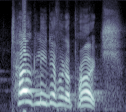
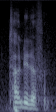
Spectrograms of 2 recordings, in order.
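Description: First: Loud, high preacher's proclamation; emphatic exclamation. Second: Soft, understated echo; quiet repeat. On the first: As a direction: belt it out to the congregation. Emphatic take, then quiet repeat. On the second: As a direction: drop right down and let it settle. Quiet repeat after loud take. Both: Real, not acted.

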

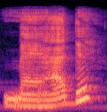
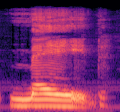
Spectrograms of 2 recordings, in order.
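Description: First: Said in the usual way. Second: "made" with a long A, slow and clear; contrasting "made" with "mad"; long vowel. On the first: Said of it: "instead of mad". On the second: Shown as a demonstration. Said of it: "becomes made".

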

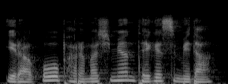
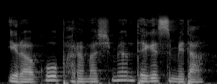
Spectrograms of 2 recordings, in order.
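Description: The two takes are said the same way.

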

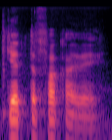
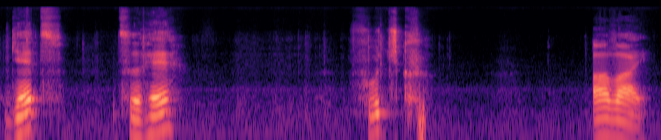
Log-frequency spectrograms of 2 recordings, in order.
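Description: First: Said in the usual way. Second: Each word punched out loud; loud mock curse. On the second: (kelime kelime bağırılan küfür)

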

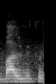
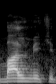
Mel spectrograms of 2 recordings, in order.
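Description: First: বাল্মীকি said as "balliki", double l and no m; common mispronunciation. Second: বাল্মীকি said as "bal-mi-ki"; ম pronounced. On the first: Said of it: "অনেকে বলে থাকে". (বাল্মীকি-কে "বাল্লিকি" উচ্চারণ) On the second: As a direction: sound l, then a clear m in বাল্মীকি. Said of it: "এটা সঠিক উচ্চারণ হবে". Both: Shown as a demonstration.

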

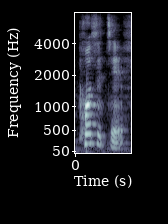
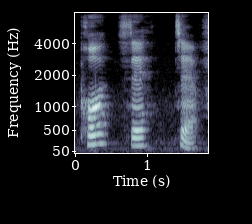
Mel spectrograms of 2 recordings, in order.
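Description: First: Said in the usual way. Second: Positive broken slowly into po-si-tive; syllable-by-syllable model. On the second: Shown as a demonstration. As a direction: sound out positive for students, one syllable at a time. (positive แยกทีละพยางค์ช้า ๆ โพ-สิ-ทีฟ) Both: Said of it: "ออกเสียงครับ".

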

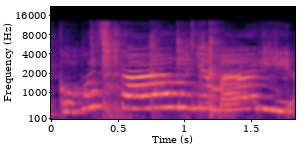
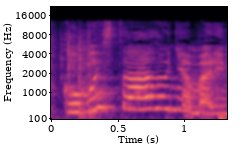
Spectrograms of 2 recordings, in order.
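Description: First: Higher, sing-song greeting of a market lady; nosy market lady. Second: Lightly voiced chatty señora greeting; market lady. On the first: Retold or imitated. A lady in the market greeting grandma, higher sing-song. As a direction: greet grandma like a chatty señora. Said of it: "como esas señoras que". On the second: A lady greets grandma at the market, light sing-song. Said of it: "Así le decía a mi abuelita".

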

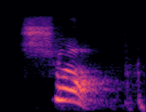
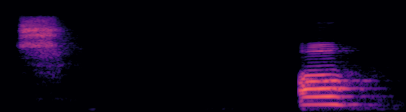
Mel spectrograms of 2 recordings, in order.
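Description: First: Said in the usual way. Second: "Ch-, op," in separate sounds; sound talk. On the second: Shown as a demonstration. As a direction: say "Ch-, op," with a long gap after the ch. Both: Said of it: "sound talk the words".

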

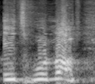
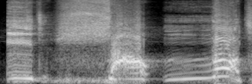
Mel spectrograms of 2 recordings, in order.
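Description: First: Said in the usual way. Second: Very slow "it shall not", NOT drawn out; emphatic shall not. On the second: Shown as a demonstration. Preacher correcting himself for emphasis, slow stressed "it shall not". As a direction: drag out "it shall not" word by word. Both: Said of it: "for the emphasis".

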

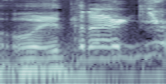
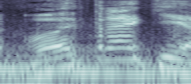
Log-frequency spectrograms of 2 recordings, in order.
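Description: First: Higher, breaking into laughter; can't keep a straight face while saying it; laughing. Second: Said in the usual way. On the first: Real, not acted. Repeats the line laughing. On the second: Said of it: "repeats the line laughing".

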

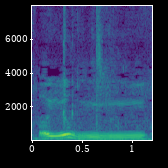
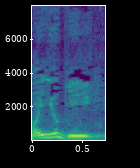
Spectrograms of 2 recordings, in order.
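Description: First: Drawn-out, slow take. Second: Said in the usual way. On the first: Shown as a demonstration. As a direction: stretch each word out slowly. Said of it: "repeated slowly". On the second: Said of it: "repeated differently".

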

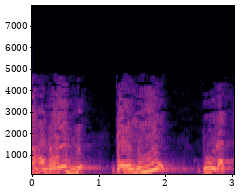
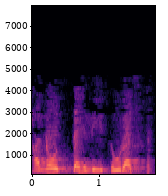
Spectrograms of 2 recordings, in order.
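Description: First: हनोज, Delhi, दूरस्त each set apart with pauses, Delhi loudest; word-by-word repeat. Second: Said in the usual way. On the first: Shown as a demonstration. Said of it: "क्या कहा?". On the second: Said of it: "सिर्फ फारसी में एक जुमला कहा".

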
